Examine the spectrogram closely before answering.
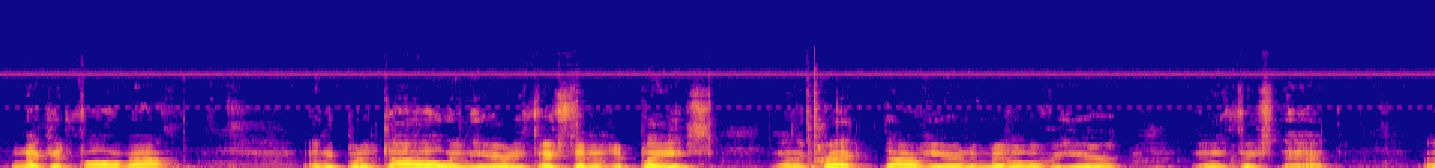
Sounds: Speech

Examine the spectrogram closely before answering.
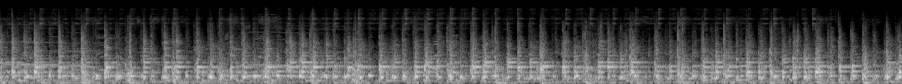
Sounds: Music, Percussion

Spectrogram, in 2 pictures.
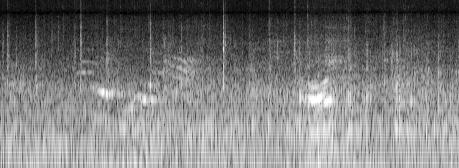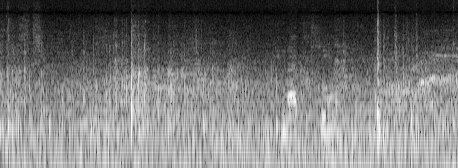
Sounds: Speech

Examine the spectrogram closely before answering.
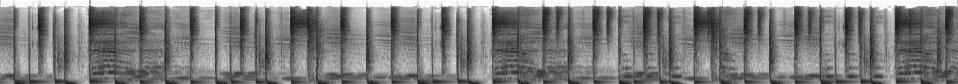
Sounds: Music

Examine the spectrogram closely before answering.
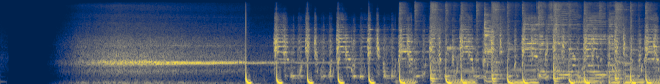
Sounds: Music

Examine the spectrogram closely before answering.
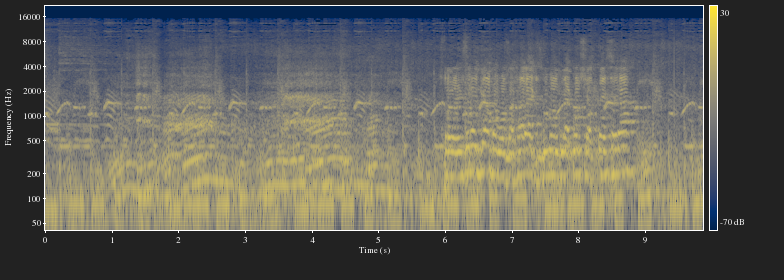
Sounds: Race car, Car, Vehicle

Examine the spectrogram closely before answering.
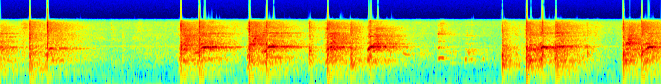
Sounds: Speech

